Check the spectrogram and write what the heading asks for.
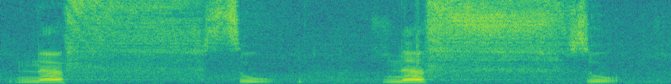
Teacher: Ketika fa disukun maka dialirkan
